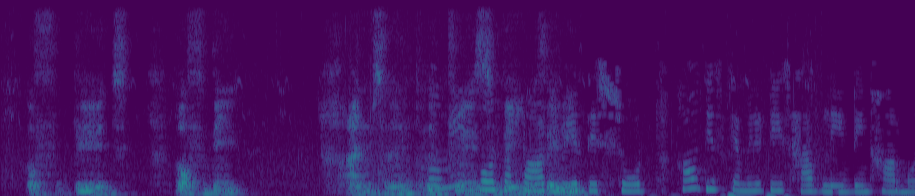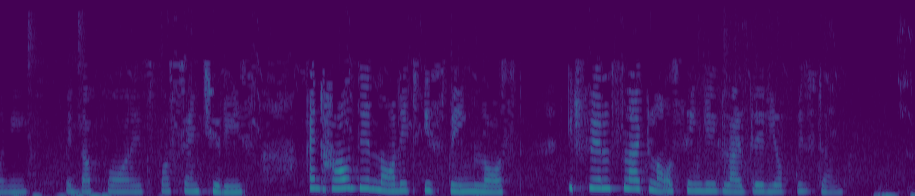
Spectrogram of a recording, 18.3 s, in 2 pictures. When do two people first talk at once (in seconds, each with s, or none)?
4.3 s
